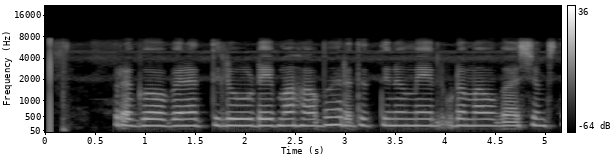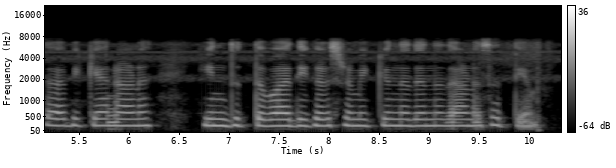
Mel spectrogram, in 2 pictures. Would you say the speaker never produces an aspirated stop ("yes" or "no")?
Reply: no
